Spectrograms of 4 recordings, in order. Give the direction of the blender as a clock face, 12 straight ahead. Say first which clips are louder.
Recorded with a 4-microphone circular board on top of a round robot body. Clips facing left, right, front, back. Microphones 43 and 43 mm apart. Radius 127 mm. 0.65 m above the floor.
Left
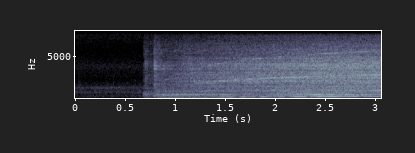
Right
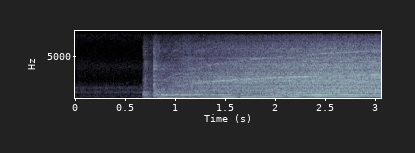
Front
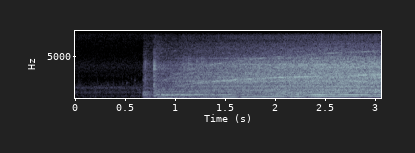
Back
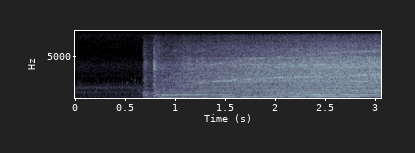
Right 9 dB, front 2 dB; 3 o'clock.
